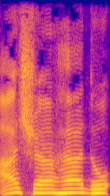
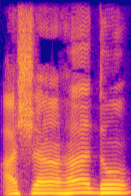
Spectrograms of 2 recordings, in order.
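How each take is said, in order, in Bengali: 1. শব্দটি স্পষ্টভাবে উচ্চারিত হয়েছে, প্রতিটি ধ্বনি আলাদা। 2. শব্দটি স্পষ্টভাবে উচ্চারিত হয়েছে, প্রতিটি ধ্বনি আলাদা।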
